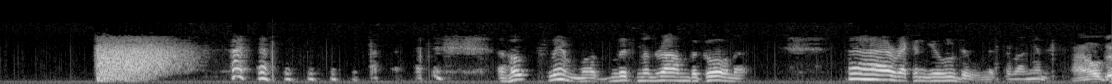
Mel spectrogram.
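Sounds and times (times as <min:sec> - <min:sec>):
gunshot at a door lock: 0:01.0 - 0:02.1
speech: 0:02.4 - 0:07.6, 0:08.5 - 0:11.1.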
